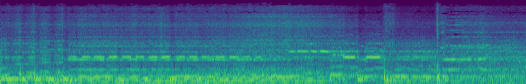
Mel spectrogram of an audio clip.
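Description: Music playing for a dance, with held notes; the lower part drops away about four and a half seconds in, leaving a thinner high line.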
